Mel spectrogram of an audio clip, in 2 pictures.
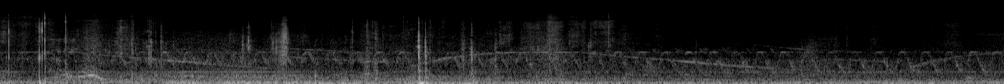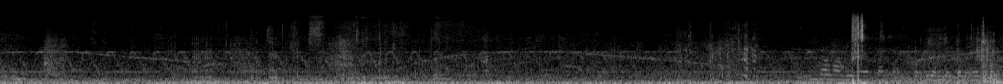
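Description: A distant emergency-vehicle siren on a slow wail, its pitch rising and falling about every four to five seconds, over a low outdoor rumble. A few sharp knocks from the framed picture being handled, the loudest about four seconds in.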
